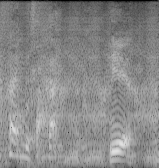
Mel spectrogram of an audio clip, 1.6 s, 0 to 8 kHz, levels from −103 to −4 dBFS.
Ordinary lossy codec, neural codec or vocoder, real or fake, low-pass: none; codec, 16 kHz, 1 kbps, FreqCodec, larger model; fake; none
